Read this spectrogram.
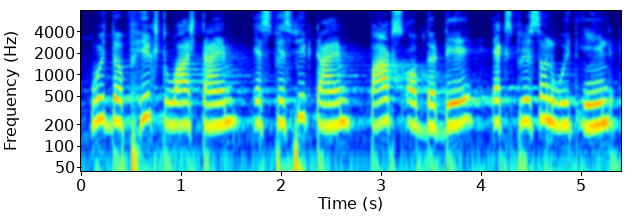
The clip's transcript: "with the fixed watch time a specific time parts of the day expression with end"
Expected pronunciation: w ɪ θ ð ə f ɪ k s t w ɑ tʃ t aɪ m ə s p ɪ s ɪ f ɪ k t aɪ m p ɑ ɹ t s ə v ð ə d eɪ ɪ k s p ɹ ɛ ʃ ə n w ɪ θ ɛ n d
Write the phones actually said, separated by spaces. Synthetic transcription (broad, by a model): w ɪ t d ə p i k s t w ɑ s t aɪ m ə s p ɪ s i p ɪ k t aɪ m p ɑ ɹ t s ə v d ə d eɪ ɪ k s p ɹ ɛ s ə n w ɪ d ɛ n d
